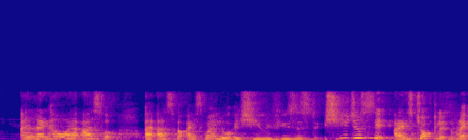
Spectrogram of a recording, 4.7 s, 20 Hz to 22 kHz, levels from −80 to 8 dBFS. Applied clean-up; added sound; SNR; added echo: neural separator model SepFormer DNS4.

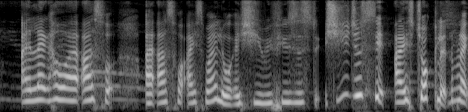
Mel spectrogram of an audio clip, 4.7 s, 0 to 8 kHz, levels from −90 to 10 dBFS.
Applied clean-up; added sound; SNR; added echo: none; none; none; none.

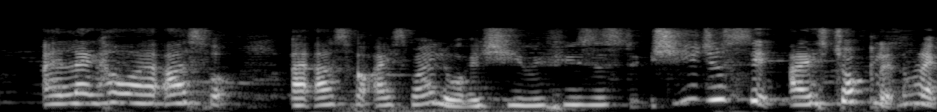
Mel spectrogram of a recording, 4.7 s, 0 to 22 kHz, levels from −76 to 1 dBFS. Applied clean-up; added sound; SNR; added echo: classical method WPE with log-MMSE.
